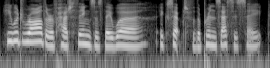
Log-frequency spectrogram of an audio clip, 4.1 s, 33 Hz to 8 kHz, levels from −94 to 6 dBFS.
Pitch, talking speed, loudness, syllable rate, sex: 220 Hz, 205 wpm, -19 LUFS, 4.7 syllables/s, female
